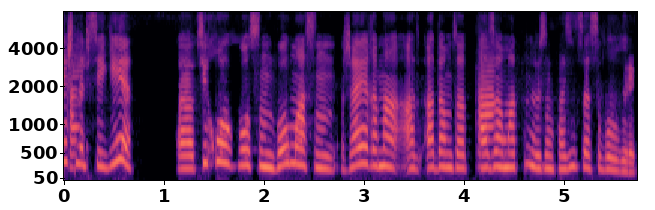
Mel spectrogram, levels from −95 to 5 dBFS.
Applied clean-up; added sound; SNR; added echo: neural mask model Resemble Enhance denoiser.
